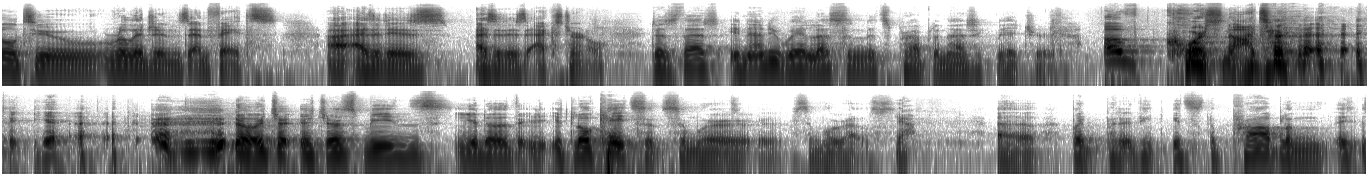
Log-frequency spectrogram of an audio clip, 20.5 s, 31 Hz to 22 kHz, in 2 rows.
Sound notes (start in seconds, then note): 9.2 laughing together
